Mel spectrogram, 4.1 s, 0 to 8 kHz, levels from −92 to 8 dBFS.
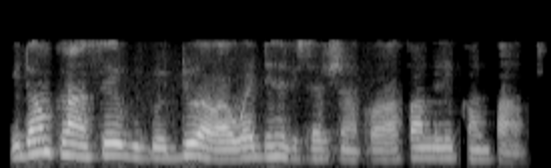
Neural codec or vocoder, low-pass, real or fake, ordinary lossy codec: none; 7.2 kHz; real; AAC, 16 kbps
